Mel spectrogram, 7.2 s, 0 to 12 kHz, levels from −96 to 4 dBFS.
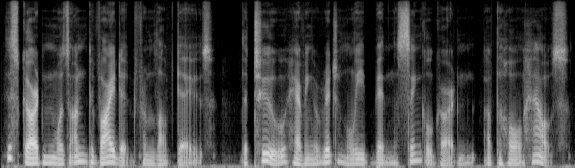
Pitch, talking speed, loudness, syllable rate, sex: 105 Hz, 150 wpm, -20 LUFS, 5.0 syllables/s, male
